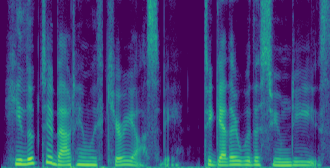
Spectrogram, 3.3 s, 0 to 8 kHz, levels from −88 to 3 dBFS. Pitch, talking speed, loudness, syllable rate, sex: 175 Hz, 180 wpm, -20 LUFS, 6.3 syllables/s, female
